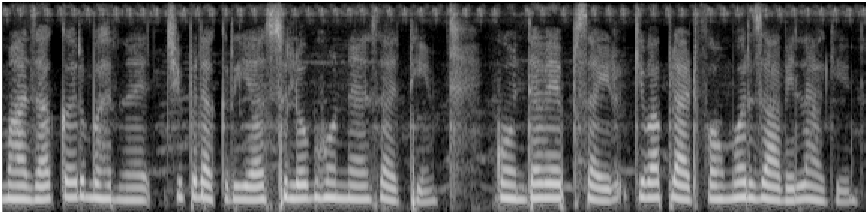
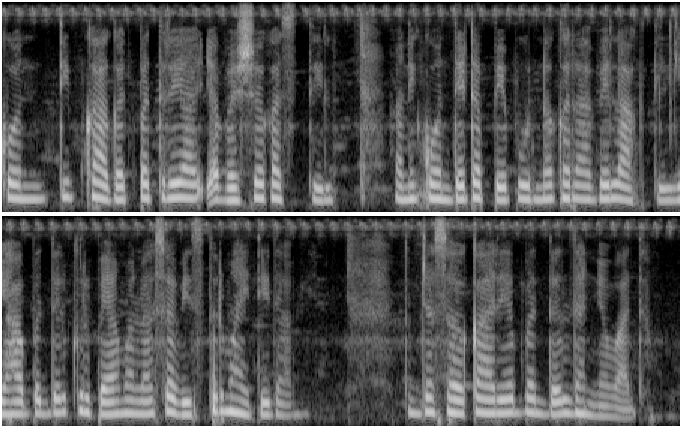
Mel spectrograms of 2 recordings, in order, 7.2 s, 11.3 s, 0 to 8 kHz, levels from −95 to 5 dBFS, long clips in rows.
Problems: none marked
